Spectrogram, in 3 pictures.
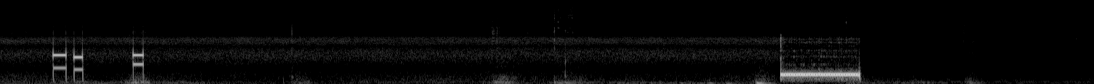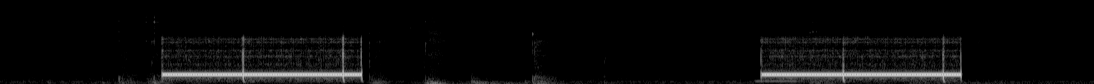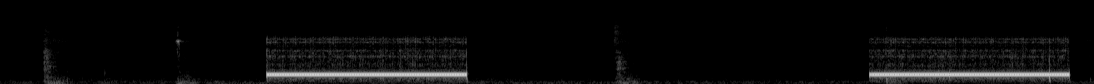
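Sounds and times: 
telephone tone during outgoing call: 7.8 - 8.6, 12.6 - 14.6, 18.6 - 20.6, 24.6 - 26.6, 30.6 - 32.6.

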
